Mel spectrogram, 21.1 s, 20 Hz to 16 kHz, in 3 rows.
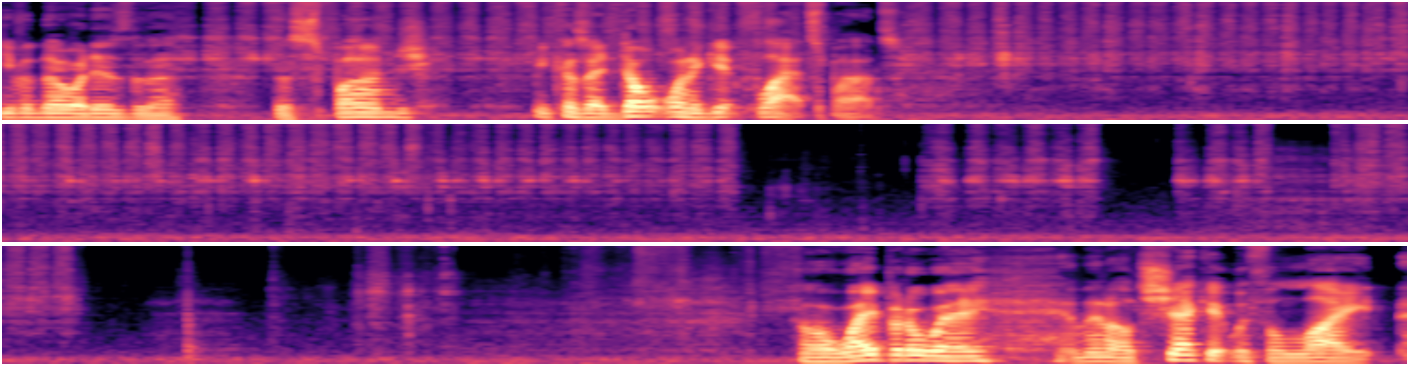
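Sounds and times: sanding sponge scratching plastic: 0.6s - 4.0s, 4.6s - 10.8s, 11.6s - 14.5s.

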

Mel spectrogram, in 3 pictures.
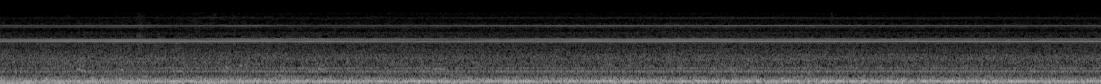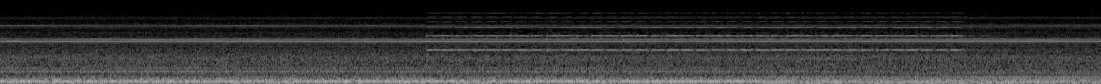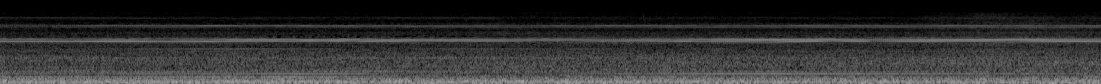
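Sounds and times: train electrical hum: 0.0s - 8.7s, 11.1s - 33.0s
high-pitched whines: 15.2s - 21.1s
high tone: 15.3s - 20.9s.

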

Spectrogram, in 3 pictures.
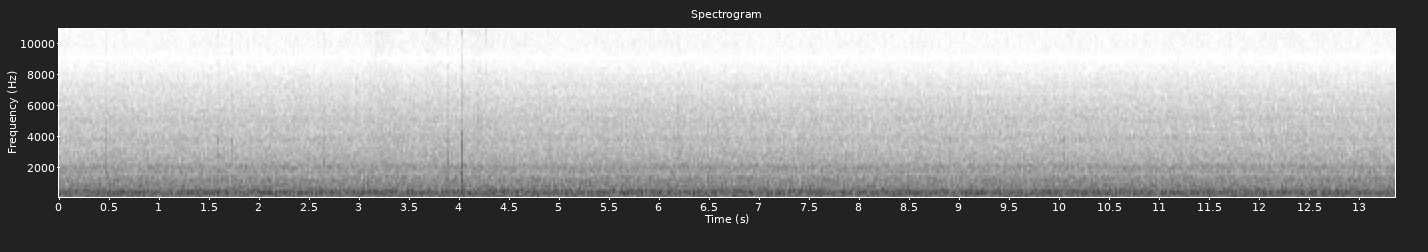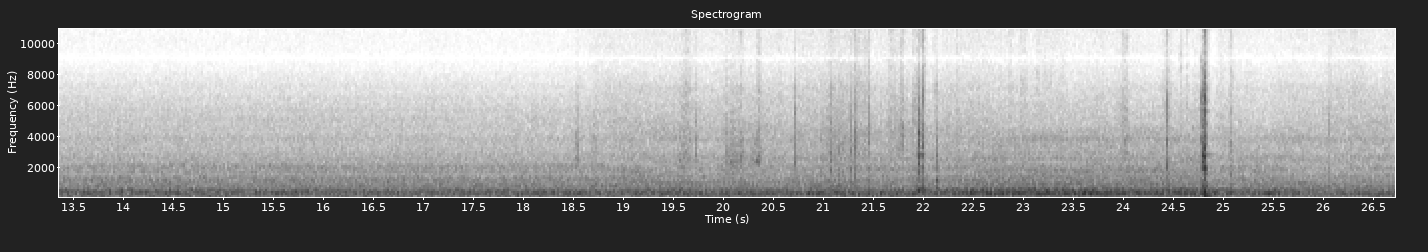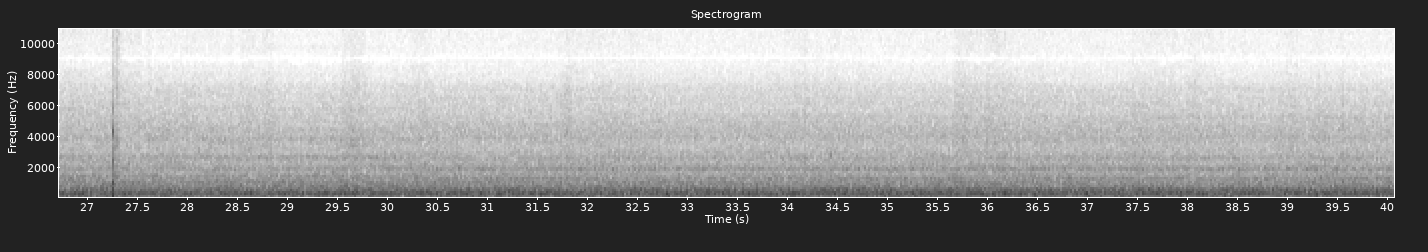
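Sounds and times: car engine idling cabin hum: 0.0s - 40.0s
hand tapping dashboard: 18.4s - 30.7s.

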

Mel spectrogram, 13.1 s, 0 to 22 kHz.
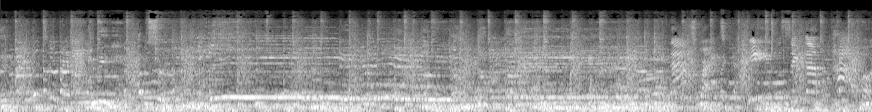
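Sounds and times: backing music: 0.0s - 13.0s
choir singing: 3.2s - 11.2s.

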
